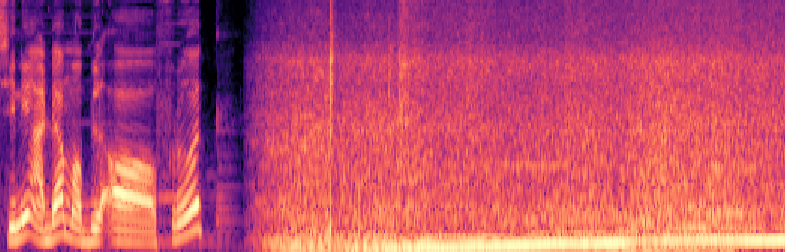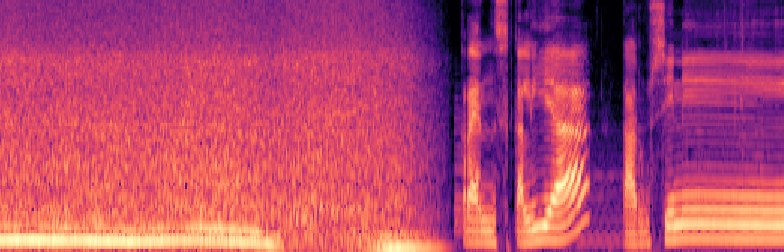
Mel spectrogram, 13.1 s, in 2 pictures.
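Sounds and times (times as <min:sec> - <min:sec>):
off-road vehicle engine under load: 0:02.1 - 0:10.3.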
